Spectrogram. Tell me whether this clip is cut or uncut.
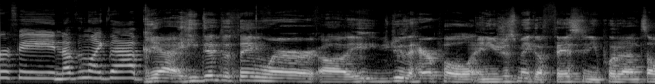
cut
